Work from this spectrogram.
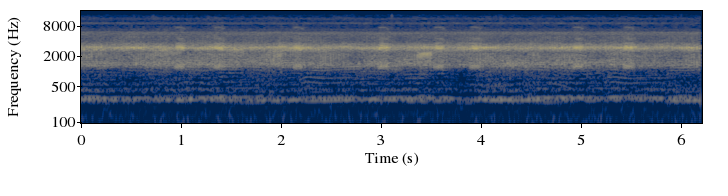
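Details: Green Corridor, Singapore, following a storm: frogs croak in a dense chorus, with regularly spaced short call notes about every second riding over the continuous humming backdrop.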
